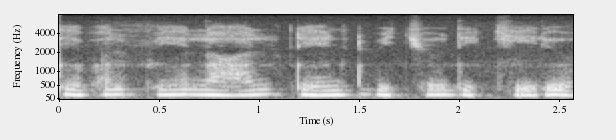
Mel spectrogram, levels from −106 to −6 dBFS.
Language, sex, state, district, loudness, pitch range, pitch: Rajasthani, female, Rajasthan, Churu, -15 LUFS, 160-175 Hz, 165 Hz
